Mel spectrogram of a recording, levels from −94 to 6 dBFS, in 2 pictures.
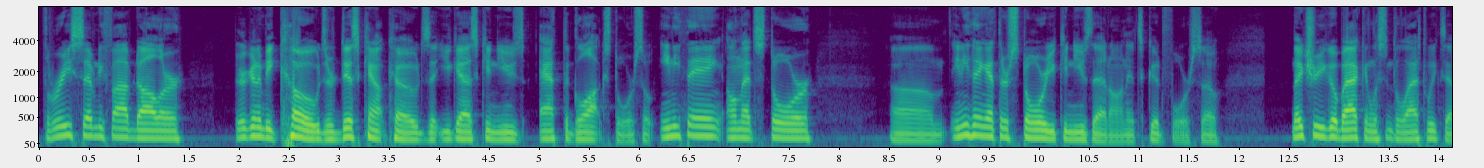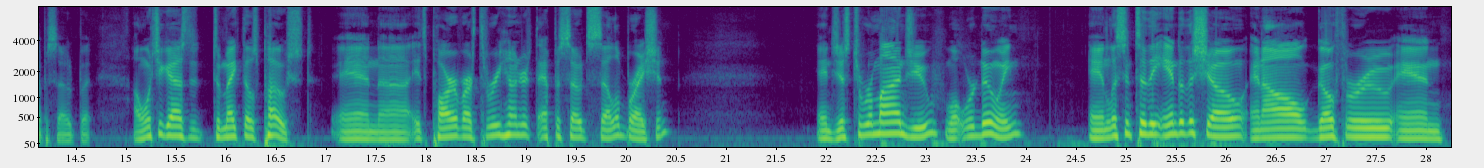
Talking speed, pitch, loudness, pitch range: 190 wpm, 125 Hz, -16 LUFS, 115-150 Hz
